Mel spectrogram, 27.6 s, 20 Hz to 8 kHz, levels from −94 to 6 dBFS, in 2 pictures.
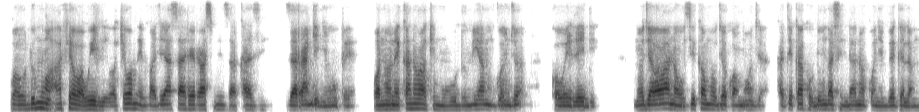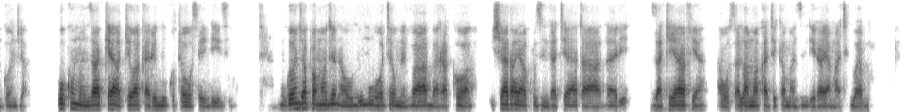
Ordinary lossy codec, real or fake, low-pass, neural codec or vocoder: Opus, 32 kbps; fake; 7.2 kHz; codec, 16 kHz in and 24 kHz out, 1.1 kbps, FireRedTTS-2 codec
